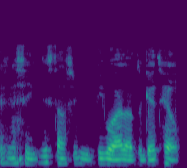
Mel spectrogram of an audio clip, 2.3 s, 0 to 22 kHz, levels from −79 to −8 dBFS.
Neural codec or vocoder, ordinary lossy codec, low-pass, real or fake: none; none; 7.2 kHz; real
